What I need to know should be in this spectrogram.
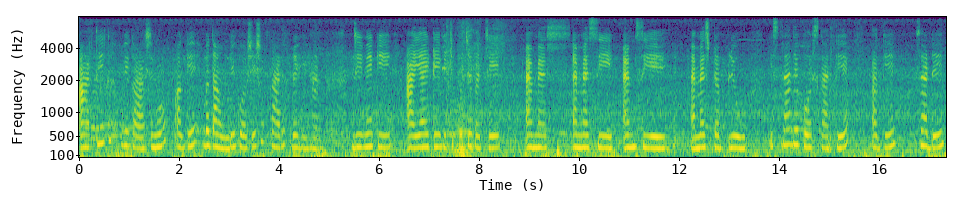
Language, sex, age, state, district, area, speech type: Punjabi, female, 30-45, Punjab, Gurdaspur, rural, spontaneous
